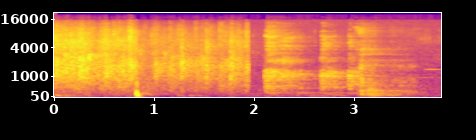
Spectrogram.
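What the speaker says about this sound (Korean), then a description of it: "여러분 뜨거운 박수로 환영해 주시기 바랍니다." Audience applause at a Korea University lecture welcomes a professor to the podium, with dense clapping that breaks off abruptly around two seconds in. A single cough stands out early on, and a smaller burst of clapping follows before fading.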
